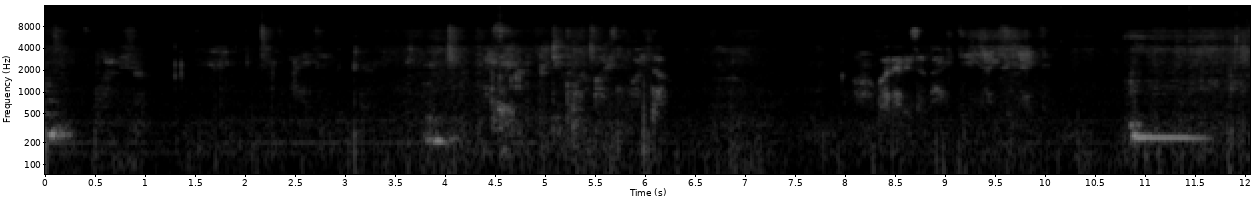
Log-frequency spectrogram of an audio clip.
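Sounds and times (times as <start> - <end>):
faint whispering: 0.0 - 7.1, 7.9 - 12.0.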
